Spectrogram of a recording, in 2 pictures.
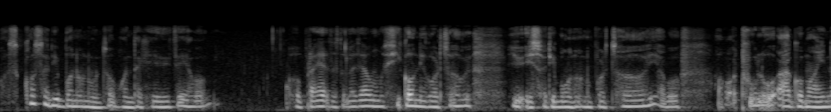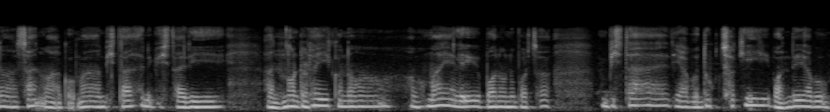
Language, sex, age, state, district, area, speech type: Nepali, male, 45-60, West Bengal, Darjeeling, rural, spontaneous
